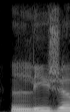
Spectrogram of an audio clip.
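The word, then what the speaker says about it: leisure: इसको आप अगर लीजर पढ़ते हैं या फिर लेजर पढ़ते हैं, दोनों ही करेक्ट है।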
